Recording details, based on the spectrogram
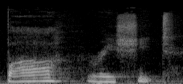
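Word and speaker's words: בְּרֵאשִׁית: And it would be pronounced ba-reshit.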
